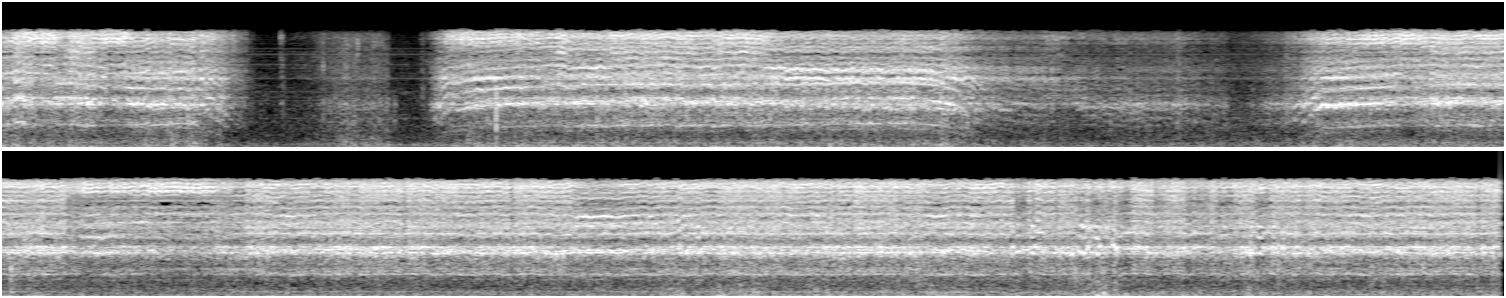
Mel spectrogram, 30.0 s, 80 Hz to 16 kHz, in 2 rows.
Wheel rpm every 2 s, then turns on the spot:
150, 20, 130, 160, 140, 50, 100, 160, 170, 170, 160, 170, 160, 170, 170.
none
